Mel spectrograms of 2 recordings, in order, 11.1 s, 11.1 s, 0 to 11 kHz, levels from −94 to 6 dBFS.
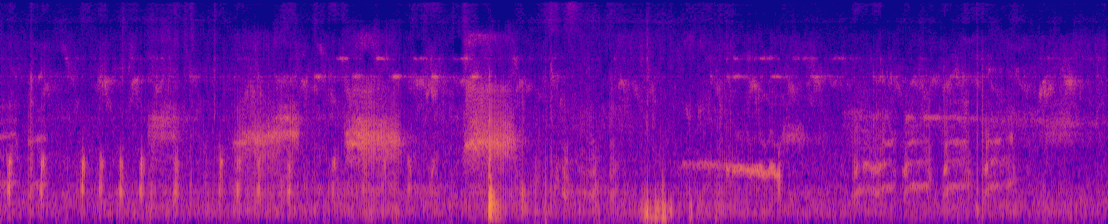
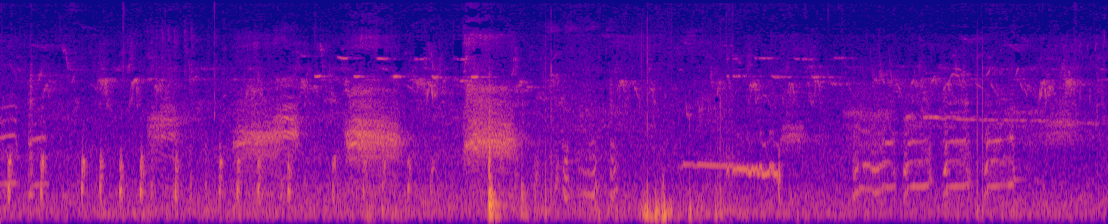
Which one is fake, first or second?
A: first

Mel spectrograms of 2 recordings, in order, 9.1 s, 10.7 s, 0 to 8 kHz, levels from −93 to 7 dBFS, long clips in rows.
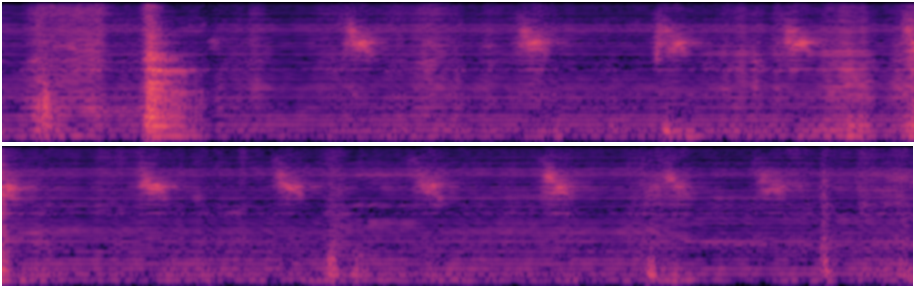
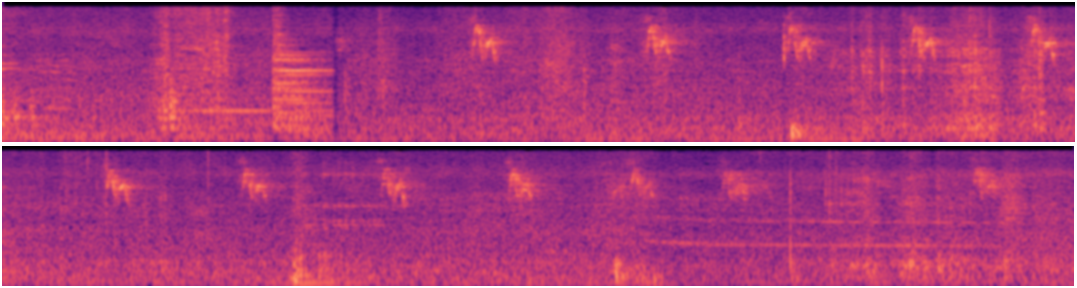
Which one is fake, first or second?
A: first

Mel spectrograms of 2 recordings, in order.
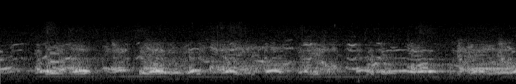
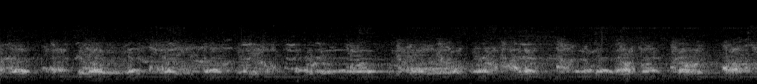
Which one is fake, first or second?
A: second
